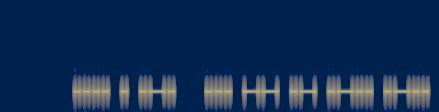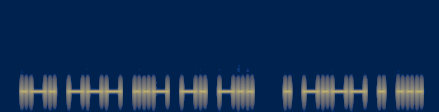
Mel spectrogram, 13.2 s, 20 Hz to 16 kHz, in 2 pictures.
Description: Morse code, heard as a keyed tone, about 17 wpm, 700 Hz. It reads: HER SMALL ROUND EYES
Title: Sentences from Top 1000 Words - Review Part 6 - 17wpm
